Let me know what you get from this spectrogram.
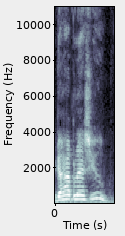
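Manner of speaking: usual speaking voice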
